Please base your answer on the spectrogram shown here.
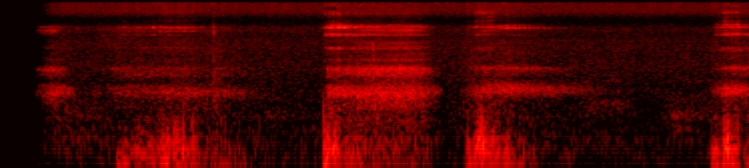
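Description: Slow, rough rattling breaths in sleep, roughly three cycles in seven seconds, typical of snoring.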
